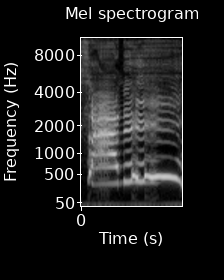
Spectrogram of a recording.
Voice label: fear; dialogue; mohaa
